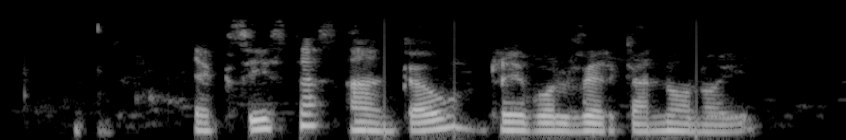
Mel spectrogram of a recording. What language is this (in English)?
Esperanto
